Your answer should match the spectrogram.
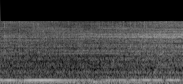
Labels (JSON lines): {"label": "anthrophony, boat engine", "recorder": "SoundTrap 500"}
